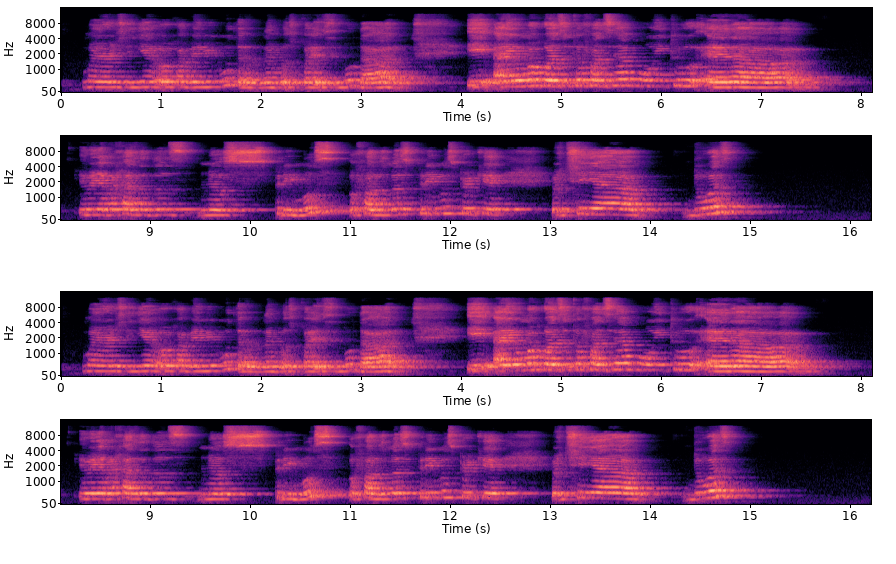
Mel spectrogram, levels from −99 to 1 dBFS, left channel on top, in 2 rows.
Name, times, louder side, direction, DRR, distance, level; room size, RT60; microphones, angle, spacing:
voice 1, 0.2-7.5 8.3-13.9 14.3-14.8, equal, 15° right, -3 dB, 0.6 m, -24 dB
2.2 x 2.0 x 3.7 m, 0.80 s
head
